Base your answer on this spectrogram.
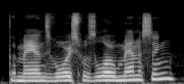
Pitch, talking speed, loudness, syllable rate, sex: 190 Hz, 195 wpm, -15 LUFS, 5.6 syllables/s, male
